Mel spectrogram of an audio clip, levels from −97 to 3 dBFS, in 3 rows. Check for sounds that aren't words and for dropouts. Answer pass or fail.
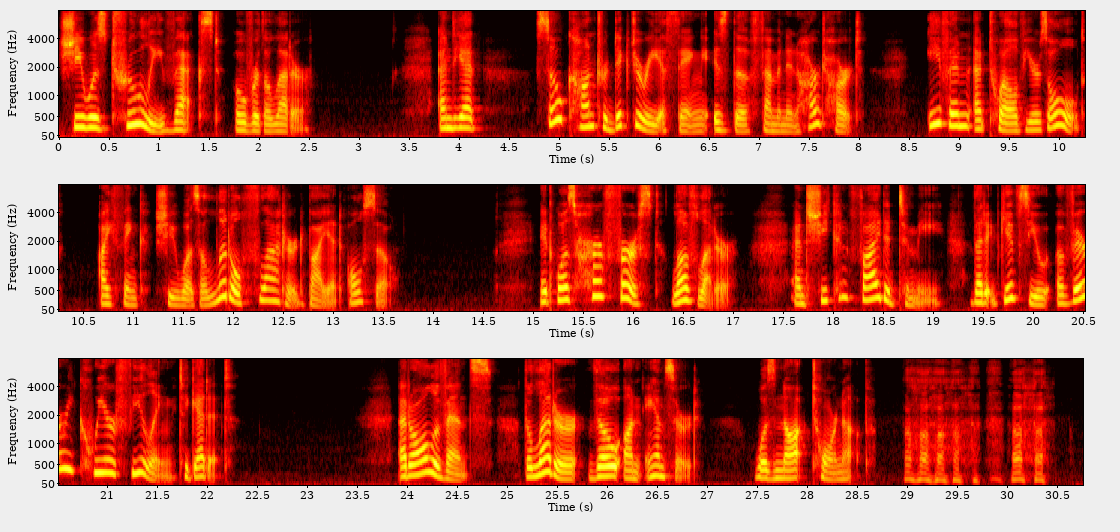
fail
